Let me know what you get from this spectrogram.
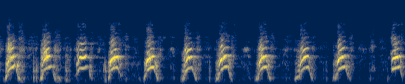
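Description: A Pomeranian barks in a steady series of short, high yappy barks.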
